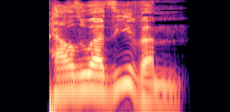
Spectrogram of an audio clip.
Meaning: strong dative masculine/neuter singular of persuasiv
- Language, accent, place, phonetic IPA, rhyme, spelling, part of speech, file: German, Germany, Berlin, [pɛʁzu̯aˈziːvm̩], -iːvm̩, persuasivem, adjective, De-persuasivem.ogg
